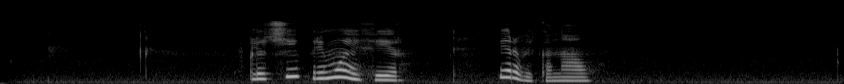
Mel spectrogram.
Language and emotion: Russian, sad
